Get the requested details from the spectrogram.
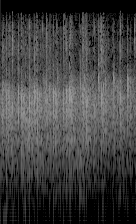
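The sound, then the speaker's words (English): A crowd gives a 'clap offering', applauding steadily, many hands clapping in a dense, continuous patter that holds at an even level throughout, with no voices standing out. “Come on, somebody, give them a good clap offering, amen.”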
